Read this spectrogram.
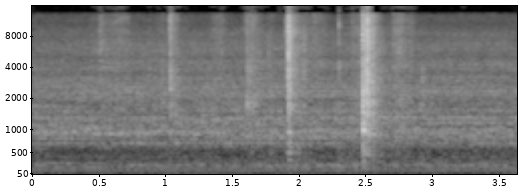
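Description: Utensils clatter against a pan.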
